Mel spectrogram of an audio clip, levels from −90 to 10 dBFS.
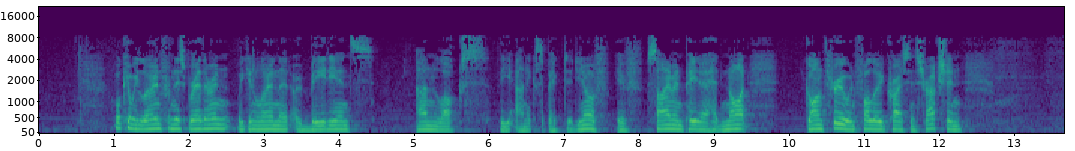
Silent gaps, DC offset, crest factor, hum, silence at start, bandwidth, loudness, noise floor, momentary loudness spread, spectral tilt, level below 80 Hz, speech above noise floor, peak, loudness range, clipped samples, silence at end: none; under 0.1%; 18 dB; none; 0.55 s; 8.8 kHz; -25 LUFS; -61 dBFS; 11 LU; -6 dB/octave; -64 dBFS; 36 dB; -8 dBFS; 5 LU; under 0.1%; 1.1 s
